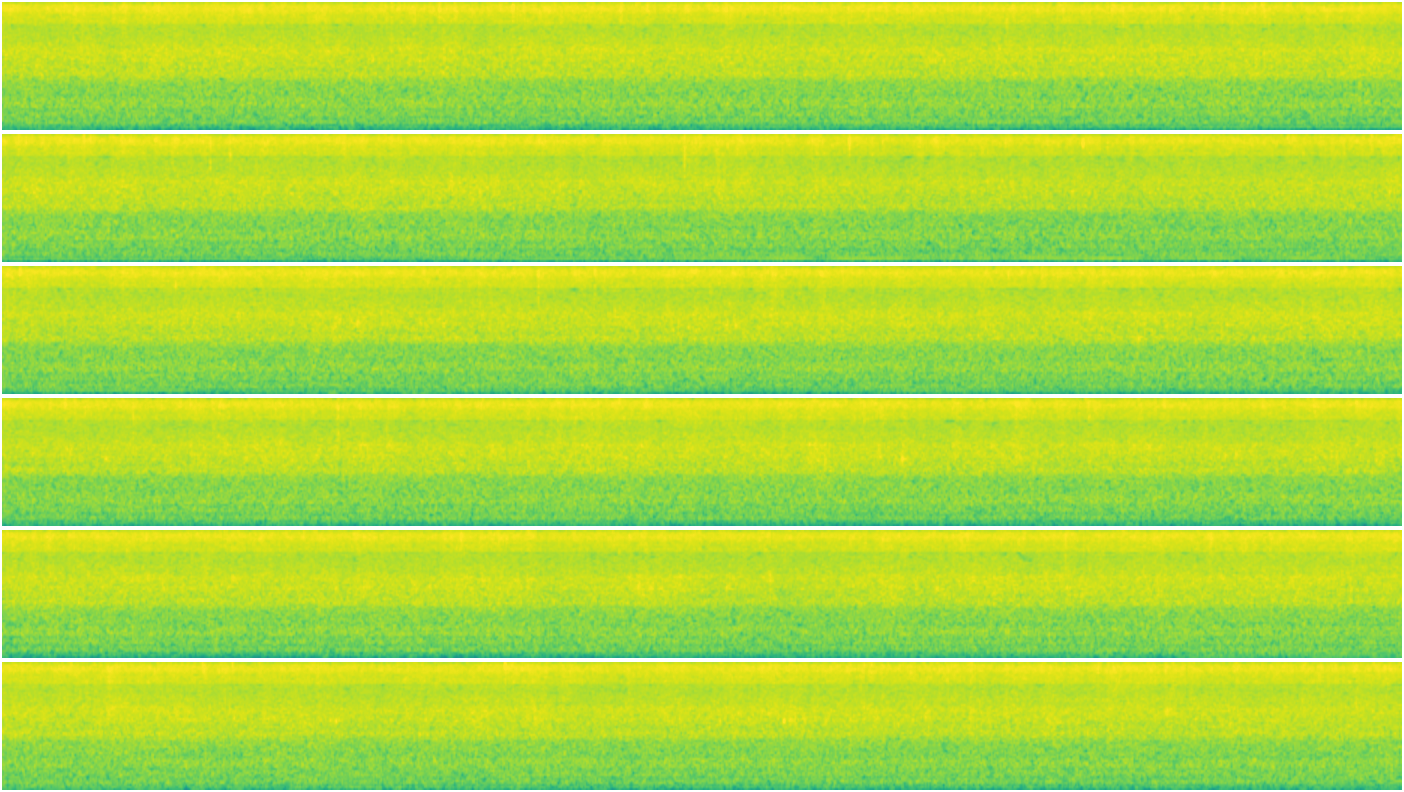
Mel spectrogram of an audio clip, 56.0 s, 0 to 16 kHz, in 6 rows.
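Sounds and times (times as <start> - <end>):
steady rain hissing: 0.0 - 56.0
low engine hum: 7.6 - 27.8.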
